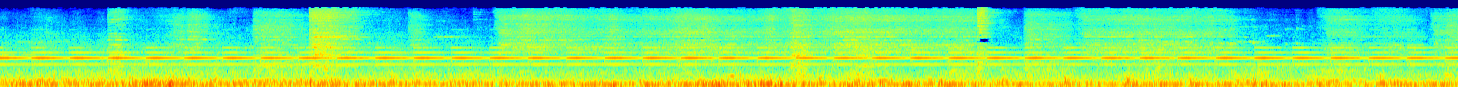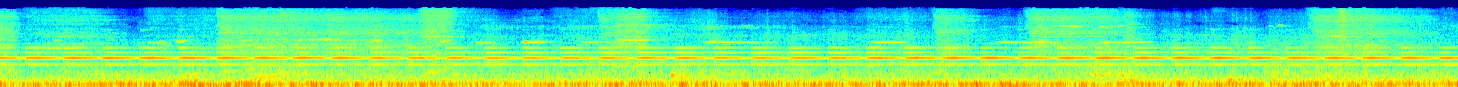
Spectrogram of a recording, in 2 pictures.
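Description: Covered hopper cars of a freight train rolling past with a steady low rumble of wheels on rail, scattered clicks and a few short high squeals in the second half. Through it, the crossing's General Signals electronic bell rings without pause.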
